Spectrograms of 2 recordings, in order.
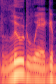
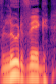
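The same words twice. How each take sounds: First: The name is said with English sounds. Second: The name is said with German sounds. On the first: This is how the cartoon says it. "They actually call him, I believe, Ludwig" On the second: This is the original German form. "I sort of say it like the actual German, you know, pronunciation of Ludwig"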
